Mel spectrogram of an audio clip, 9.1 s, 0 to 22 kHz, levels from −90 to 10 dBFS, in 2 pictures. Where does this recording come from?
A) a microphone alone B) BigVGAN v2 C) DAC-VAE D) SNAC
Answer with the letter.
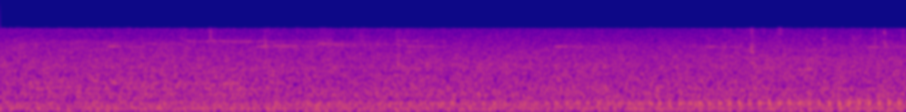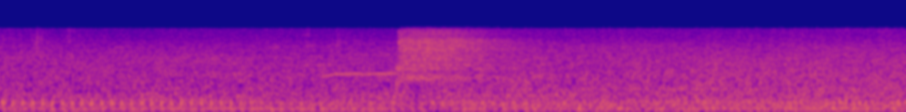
A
